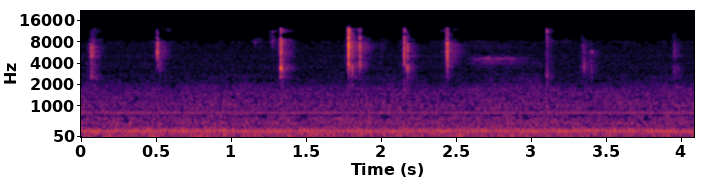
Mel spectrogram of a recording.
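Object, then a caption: Solid bar of soap. A blade is drawn across a solid white DURU bar soap, cutting long diagonal lines into its surface. Quiet, sharp, bright clicks and crisp scratches come in an irregular series over a steady low hum, each one very short with almost no ring.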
